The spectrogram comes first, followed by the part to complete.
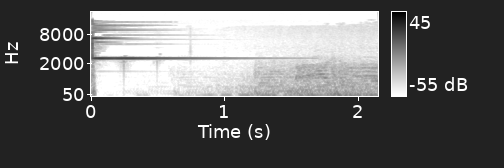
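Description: A single high ding with a sharp start, ringing out and fading over about a second and a half. A faint low rumble fades in after the first second.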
